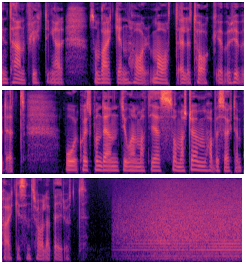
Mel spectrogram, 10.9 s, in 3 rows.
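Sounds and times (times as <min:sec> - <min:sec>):
speech: 0:00.0 - 0:08.6
drones buzzing in the sky in Beirut: 0:08.9 - 0:10.8.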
